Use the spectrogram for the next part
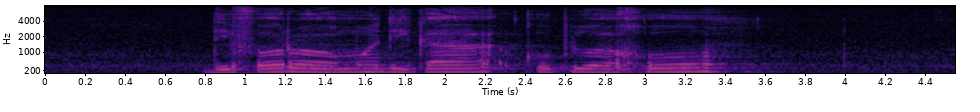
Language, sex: Tswana, male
